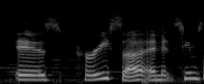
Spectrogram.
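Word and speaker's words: Parisa: not from here well uh my name is paresa and it seems like you guys are in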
